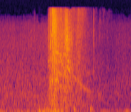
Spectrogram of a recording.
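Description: A gunshot cracks loudly nearby.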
